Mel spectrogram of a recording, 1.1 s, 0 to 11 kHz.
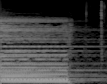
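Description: Fender Stratocaster electric guitar through a 1950s Fender Tweed Deluxe amp with spring reverb, one sustained chord ringing loud and close before being cut off, leaving a brief reverb tail and faint fret noise.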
